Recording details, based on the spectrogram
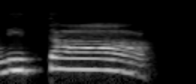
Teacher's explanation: так на А так Лі так на а на другий склад я поставлю наголос на другий склад на звук а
